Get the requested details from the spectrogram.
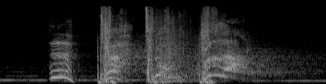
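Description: Gunshots crack loudly in quick succession.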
